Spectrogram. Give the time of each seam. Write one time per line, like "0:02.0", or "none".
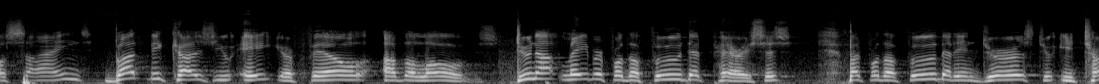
0:01.0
